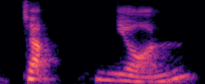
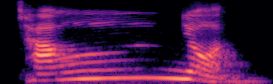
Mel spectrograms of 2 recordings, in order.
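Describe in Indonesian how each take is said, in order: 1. Suku kata pertama berakhir dengan bunyi k. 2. Suku kata pertama berakhir dengan bunyi ng. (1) "Tulisannya adalah 작년" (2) "Tapi cara bacanya adalah 작년"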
